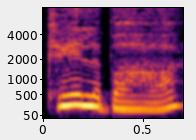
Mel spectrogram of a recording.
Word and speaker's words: Calabar: The neighboring town of Ataba took over the name and its Efik EfutAkampkpa indigenes became known as Calabar pronounced Calabah till this day.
